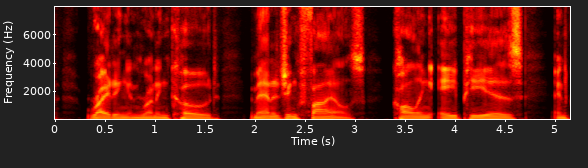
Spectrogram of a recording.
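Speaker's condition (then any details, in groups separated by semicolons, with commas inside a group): No condition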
